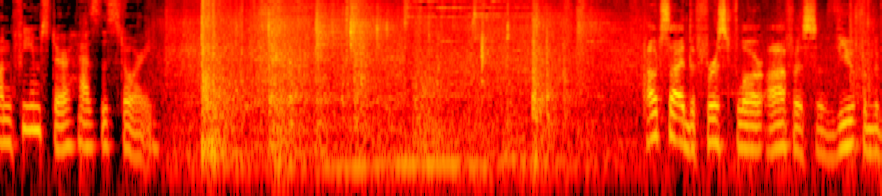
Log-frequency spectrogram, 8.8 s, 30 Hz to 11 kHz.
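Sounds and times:
speech: 0:00.0 - 0:02.3, 0:06.5 - 0:08.8
doors, cabinets and wallboard thrown into dumpsters from tenement windows: 0:01.6 - 0:06.6.

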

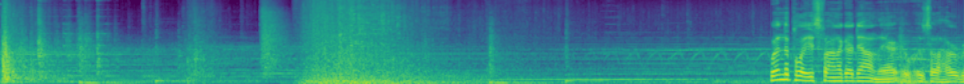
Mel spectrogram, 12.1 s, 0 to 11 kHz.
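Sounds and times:
heavy vehicle crashing through a wall onto rocks: 0:00.0 - 0:01.4, 0:02.2 - 0:07.0
breaking and shattering debris: 0:00.0 - 0:08.6
speech: 0:09.6 - 0:12.0.

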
